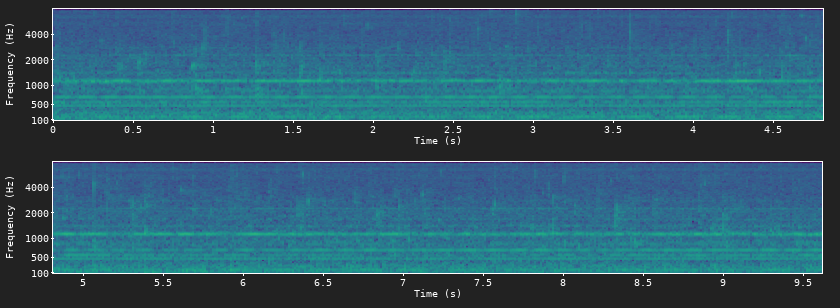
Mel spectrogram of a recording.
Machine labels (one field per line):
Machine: pump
